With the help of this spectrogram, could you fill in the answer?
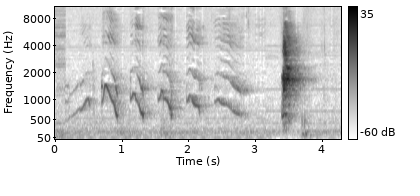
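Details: A puppy lets out a quick series of short, high yips, each sliding downward, about five in two seconds. They get softer, then comes one harsh, noisy bark-like burst.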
